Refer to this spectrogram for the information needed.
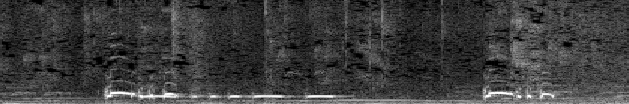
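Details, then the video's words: Wild local zebra dove at a sacred tomb, said to sound distinctive: a phrase opening with a high note, then a run of evenly spaced soft coos, and a second clipped phrase after a pause. "perkutut lokal dari MAKAM KERAMAT ‼️punya suara cirihas tersendiri"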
